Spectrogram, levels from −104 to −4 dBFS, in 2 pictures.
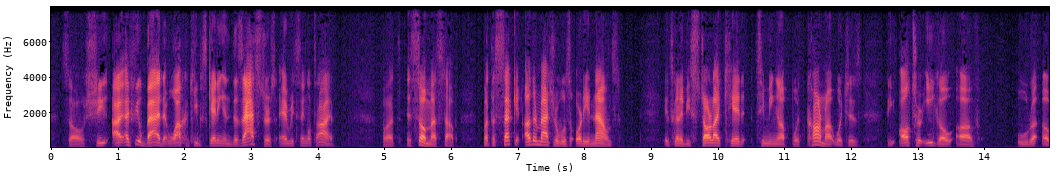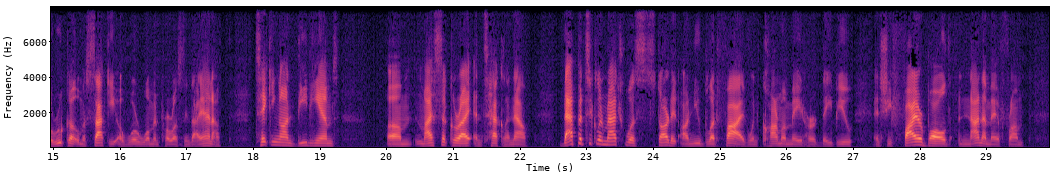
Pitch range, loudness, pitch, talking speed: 105-140 Hz, -35 LUFS, 120 Hz, 160 wpm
